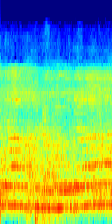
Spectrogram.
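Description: Young girls singing into a handheld microphone, holding long notes. A brief low thump comes about two-thirds of a second in.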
